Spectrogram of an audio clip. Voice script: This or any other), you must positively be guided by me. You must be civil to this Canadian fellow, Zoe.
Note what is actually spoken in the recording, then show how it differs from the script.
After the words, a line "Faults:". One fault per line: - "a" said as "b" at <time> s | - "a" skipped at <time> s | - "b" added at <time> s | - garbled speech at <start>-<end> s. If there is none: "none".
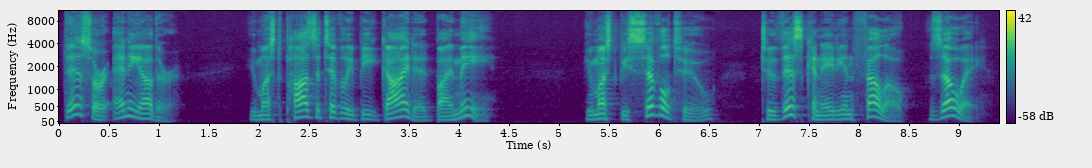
This or any other), you must positively be guided by me. You must be civil to to this Canadian fellow, Zoe.
Faults:
- "to" added at 7.0 s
